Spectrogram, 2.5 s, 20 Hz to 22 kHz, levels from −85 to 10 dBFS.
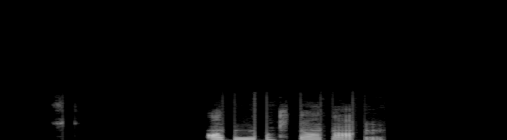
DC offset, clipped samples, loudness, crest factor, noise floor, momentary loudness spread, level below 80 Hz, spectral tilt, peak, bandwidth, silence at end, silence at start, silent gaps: under 0.1%; under 0.1%; -25 LUFS; 24 dB; under -90 dBFS; 6 LU; -56 dBFS; -8 dB/octave; -4 dBFS; 7.4 kHz; 0.65 s; 0.3 s; 0.33-1.02 s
